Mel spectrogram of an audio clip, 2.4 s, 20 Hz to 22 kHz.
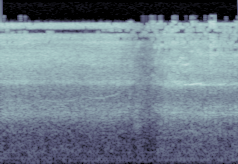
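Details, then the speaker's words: Steady hissing whine with a brief dip as the second surgical drill (2.85) deepens the osteotomy in the upper right jaw, a site healed after a sinus graft, before placement of a one-piece ceramic dental implant. "so this is our second row which was a 285 at TD 285 now we just go to our last drill which is a teenage 325"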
